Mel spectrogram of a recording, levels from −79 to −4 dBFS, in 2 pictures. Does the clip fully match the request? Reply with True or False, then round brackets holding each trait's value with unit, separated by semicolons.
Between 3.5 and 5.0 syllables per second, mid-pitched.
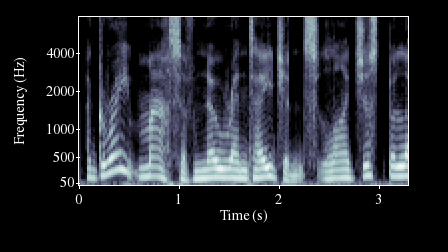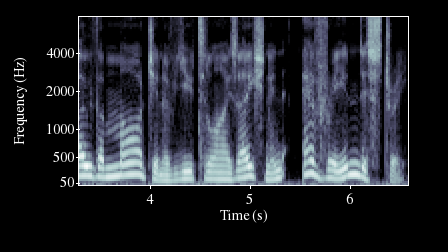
True (4.5 syllables/s; 150 Hz)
